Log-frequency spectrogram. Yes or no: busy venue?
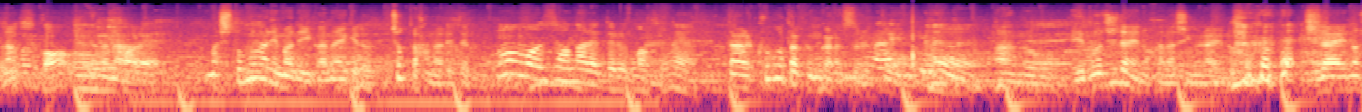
yes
